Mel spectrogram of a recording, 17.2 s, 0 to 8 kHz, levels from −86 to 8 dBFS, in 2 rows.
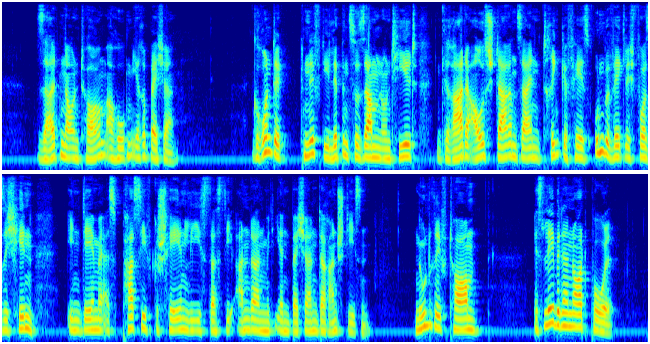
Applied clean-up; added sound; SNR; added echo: none; none; none; none.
